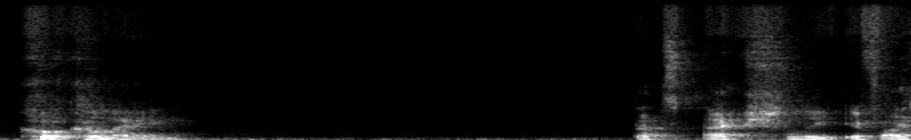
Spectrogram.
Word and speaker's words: Cuchulainn: I'm not up on my Gaelic pronunciation, but Cuch is Cook, Cook, and then Cuchul, and then Ainn, Cuchulainn.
